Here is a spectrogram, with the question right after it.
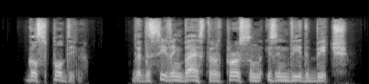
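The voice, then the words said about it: Thick put-on Russian accent. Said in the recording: “With a Russian accent as rich as beluga caviar”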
